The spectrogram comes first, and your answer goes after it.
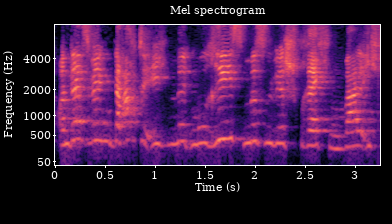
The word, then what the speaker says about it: Maurice: Nee, also geschrieben wird es Maurice, also M-A-U und Maurice ausgesprochen.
